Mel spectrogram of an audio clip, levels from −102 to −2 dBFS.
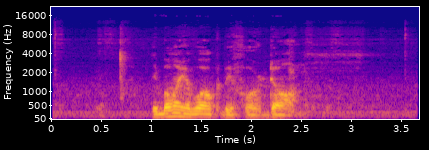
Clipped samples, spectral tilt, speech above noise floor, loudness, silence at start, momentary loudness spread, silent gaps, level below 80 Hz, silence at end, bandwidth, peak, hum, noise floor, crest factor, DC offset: under 0.1%; -8.5 dB/octave; 31 dB; -19 LUFS; 0.7 s; 23 LU; none; -58 dBFS; 1.2 s; 8.6 kHz; -6 dBFS; none; -49 dBFS; 16 dB; under 0.1%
